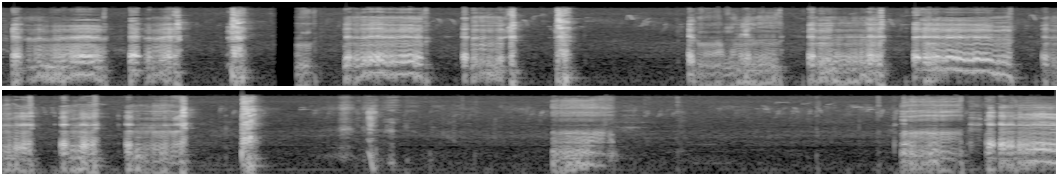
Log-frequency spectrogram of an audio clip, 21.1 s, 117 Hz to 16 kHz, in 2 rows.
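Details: Mutley the dog tries to sing despite a bad cough, recorded 27 August 2016 in Bredagh, Carrigallen, Co. Leitrim; rapid sequence of harsh coughing bursts, then a quieter gap and a few more raspy coughs.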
